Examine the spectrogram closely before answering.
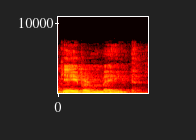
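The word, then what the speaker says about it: Gabor Maté: a guy named gabber mate I think I'm I'm going to say his name right but it's g a b o r m a t e but the E has a accent over it so I don't he's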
